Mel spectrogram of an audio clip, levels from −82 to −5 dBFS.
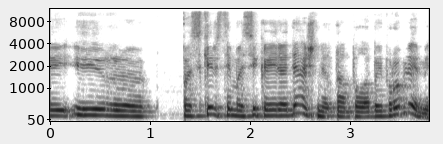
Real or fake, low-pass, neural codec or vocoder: real; 10.8 kHz; none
